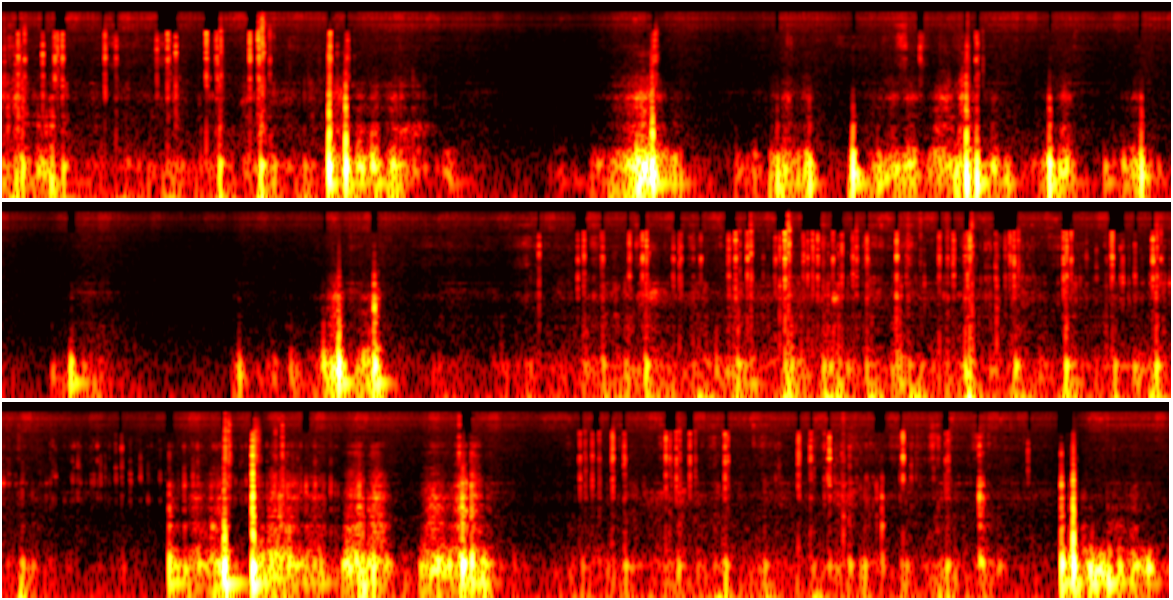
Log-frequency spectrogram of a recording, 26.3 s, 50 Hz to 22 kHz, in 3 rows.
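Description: Handling and movement noise on a body-worn action camera: irregular low thumps in clusters with sharp clicks among them, and short lulls about 4, 10 and 18 seconds in.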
